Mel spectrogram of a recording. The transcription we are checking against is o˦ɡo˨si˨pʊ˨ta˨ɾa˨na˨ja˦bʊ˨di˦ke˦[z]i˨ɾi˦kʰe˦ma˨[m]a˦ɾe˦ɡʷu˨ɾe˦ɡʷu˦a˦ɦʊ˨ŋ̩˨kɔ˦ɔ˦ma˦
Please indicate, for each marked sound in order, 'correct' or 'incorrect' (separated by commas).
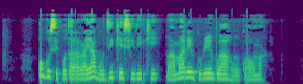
incorrect, correct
